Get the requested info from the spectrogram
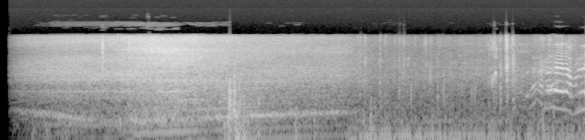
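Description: A motor vehicle on the road: a car's running noise swells to a peak about two and a half seconds in and fades, with a sharp knock a second later and a low rumble in the last few seconds.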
